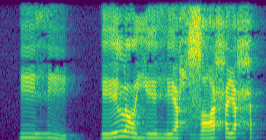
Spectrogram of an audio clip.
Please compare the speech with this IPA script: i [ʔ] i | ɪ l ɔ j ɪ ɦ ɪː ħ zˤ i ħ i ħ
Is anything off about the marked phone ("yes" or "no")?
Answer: yes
